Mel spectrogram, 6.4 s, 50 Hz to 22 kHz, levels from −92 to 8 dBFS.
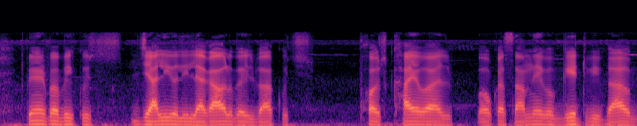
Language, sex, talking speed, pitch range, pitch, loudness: Bhojpuri, male, 180 wpm, 95-105 Hz, 100 Hz, -23 LUFS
